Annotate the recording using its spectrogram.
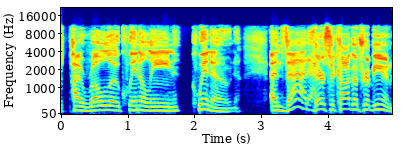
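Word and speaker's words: pyrroloquinoline quinone: is the biopqq and the way it's pronounced is pyo quinoline quinone and that there's Chicago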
